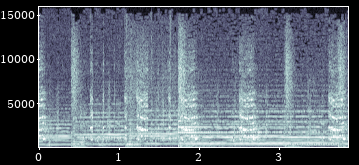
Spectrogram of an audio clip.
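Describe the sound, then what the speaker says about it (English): Chicken clucking from the video game Trails in the Sky SC, short repeated clucks over a steady game music backdrop, moderately loud and continuous. "I would swear this is the same chicken sound as in Arpaga"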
